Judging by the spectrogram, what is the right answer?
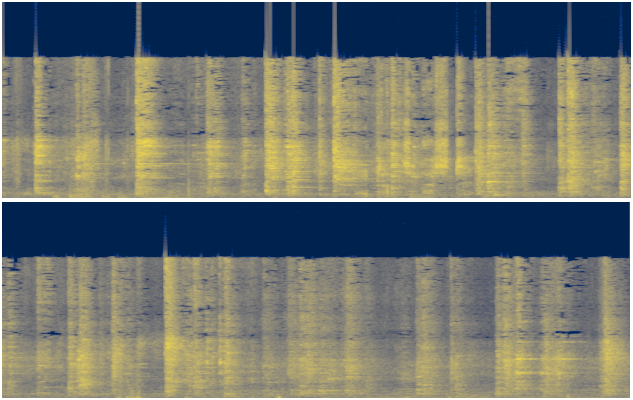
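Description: Metal utensils and dishes clinking and clattering, in a string of sharp, irregular knocks, a few a second.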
